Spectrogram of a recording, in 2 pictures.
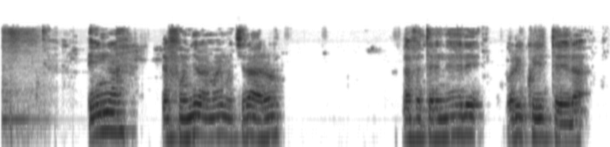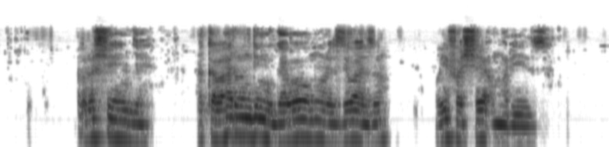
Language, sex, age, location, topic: Kinyarwanda, female, 18-24, Nyagatare, agriculture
